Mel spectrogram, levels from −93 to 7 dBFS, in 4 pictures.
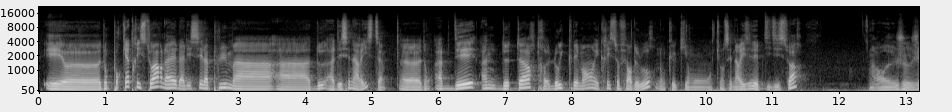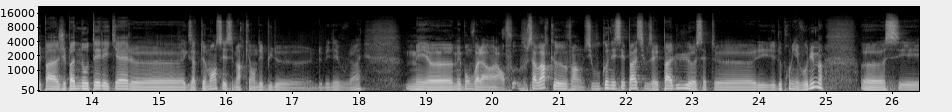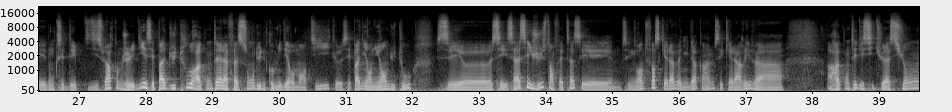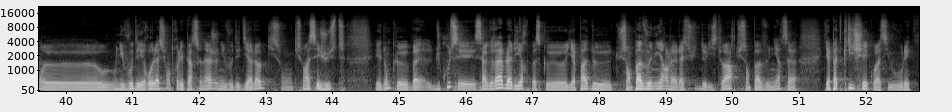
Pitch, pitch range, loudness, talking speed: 115 Hz, 105-135 Hz, -22 LUFS, 230 wpm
